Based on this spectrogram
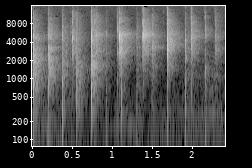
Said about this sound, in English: You might have heard him earlier snapping. That was me. Yeah. Those are the fingers. It's like to simulate applause.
